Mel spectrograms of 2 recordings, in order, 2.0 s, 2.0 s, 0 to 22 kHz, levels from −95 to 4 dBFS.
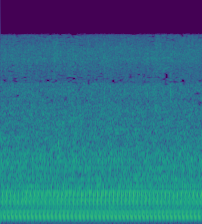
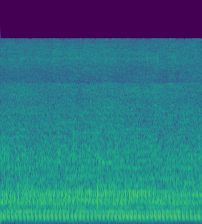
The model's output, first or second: second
